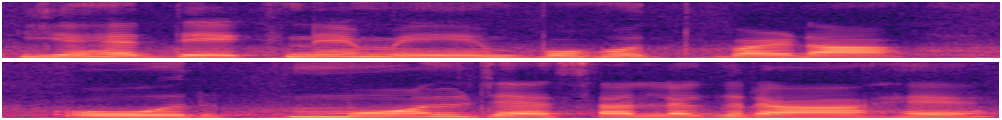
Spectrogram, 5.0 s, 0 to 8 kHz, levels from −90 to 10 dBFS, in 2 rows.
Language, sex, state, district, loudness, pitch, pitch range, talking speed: Hindi, female, Haryana, Rohtak, -14 LUFS, 235 Hz, 225-250 Hz, 130 wpm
